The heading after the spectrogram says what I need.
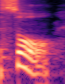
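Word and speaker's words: sole: rock or stone soul this part of the shoe is the soul and it's a homophone with the word s-o-u-l they sound exactly the same okay did you learn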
